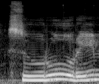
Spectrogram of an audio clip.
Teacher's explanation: کیونکہ اس را کے اوپر پیش ہے تو یہ را پر پڑھی جائے گی، جبکہ اس را کے نیچے دو زیر ہیں تو یہ را باریک پڑھی جائے گی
